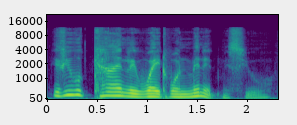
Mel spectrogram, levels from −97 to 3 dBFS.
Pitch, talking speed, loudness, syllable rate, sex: 140 Hz, 235 wpm, -16 LUFS, 6.2 syllables/s, male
